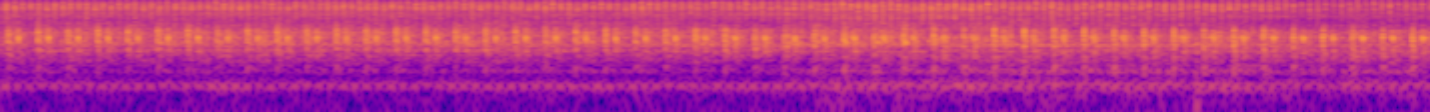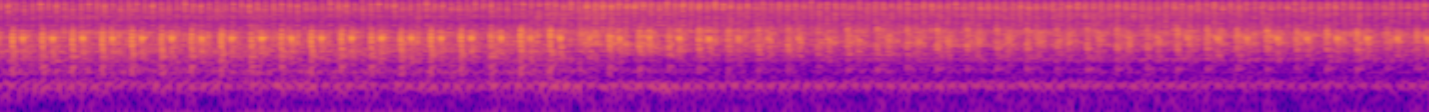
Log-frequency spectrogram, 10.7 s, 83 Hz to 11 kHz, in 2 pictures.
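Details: BMW N52B25 engine at cold idle in the morning: a fast, even ticking knock rides steadily over the idle; the owner suspects it comes from the oil filter housing area, and the source is still unknown.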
